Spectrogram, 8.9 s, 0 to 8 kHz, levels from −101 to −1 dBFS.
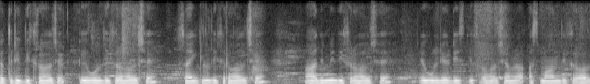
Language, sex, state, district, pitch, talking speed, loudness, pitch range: Angika, female, Bihar, Bhagalpur, 180 Hz, 150 wpm, -16 LUFS, 175-185 Hz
